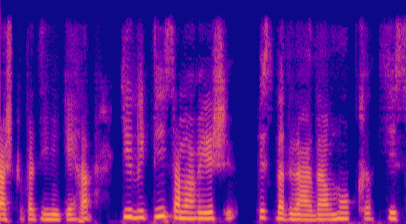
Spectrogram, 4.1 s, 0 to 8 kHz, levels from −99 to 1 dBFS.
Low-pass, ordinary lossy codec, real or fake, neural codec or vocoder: 7.2 kHz; none; fake; codec, 16 kHz in and 24 kHz out, 0.6 kbps, FireRedTTS-2 codec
